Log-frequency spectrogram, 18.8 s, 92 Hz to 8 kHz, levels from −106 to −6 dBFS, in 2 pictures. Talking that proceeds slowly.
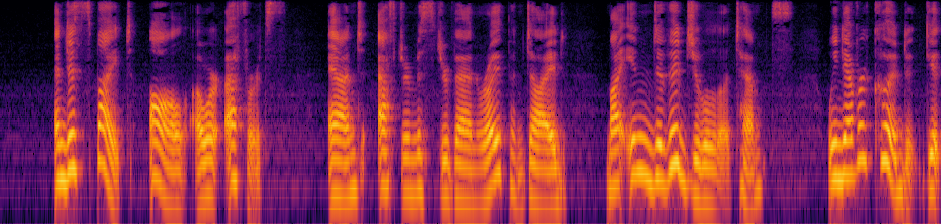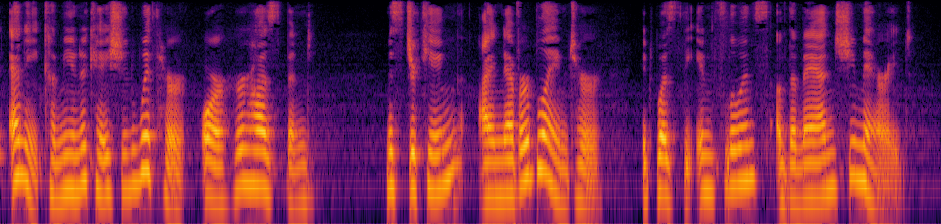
Yes: slow, 130 wpm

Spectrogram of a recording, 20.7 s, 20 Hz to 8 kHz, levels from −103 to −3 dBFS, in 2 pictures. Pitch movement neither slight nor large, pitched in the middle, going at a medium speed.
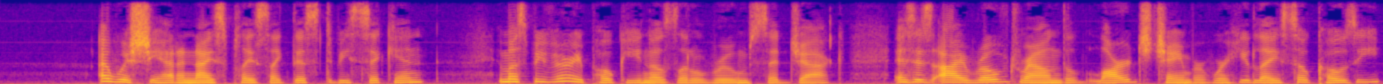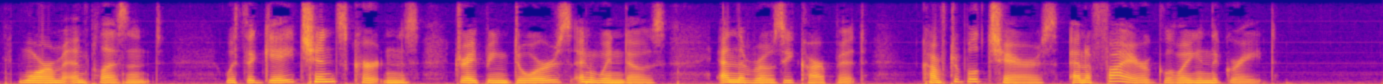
Yes: average, 3.5 semitones; medium, 180 Hz; average, 175 wpm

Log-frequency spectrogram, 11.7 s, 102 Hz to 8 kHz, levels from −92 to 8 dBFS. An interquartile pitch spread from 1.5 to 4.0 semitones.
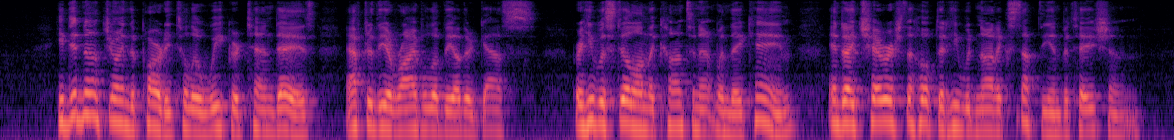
No: average, 4.4 semitones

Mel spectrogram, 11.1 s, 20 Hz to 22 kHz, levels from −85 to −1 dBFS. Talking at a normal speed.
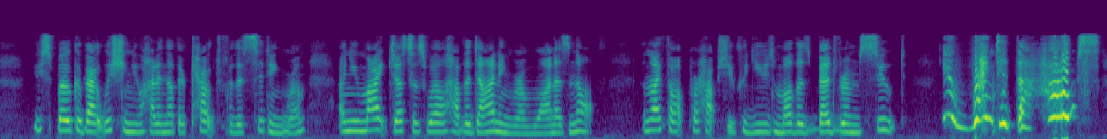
No: fast, 210 wpm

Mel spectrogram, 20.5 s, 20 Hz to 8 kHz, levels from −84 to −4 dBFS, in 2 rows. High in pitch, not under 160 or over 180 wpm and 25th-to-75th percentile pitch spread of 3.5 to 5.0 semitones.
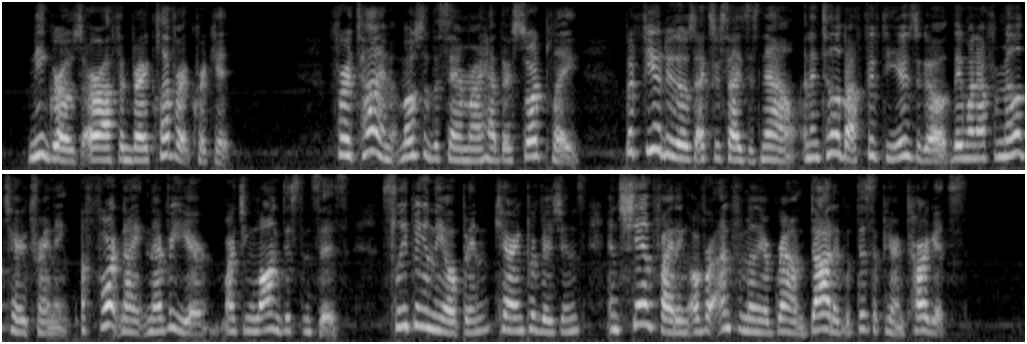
Yes: high, 235 Hz; average, 175 wpm; average, 4.4 semitones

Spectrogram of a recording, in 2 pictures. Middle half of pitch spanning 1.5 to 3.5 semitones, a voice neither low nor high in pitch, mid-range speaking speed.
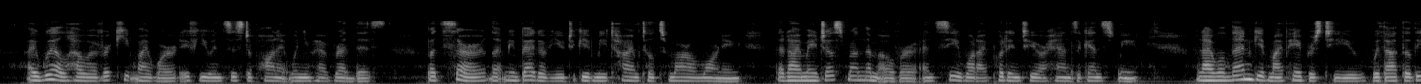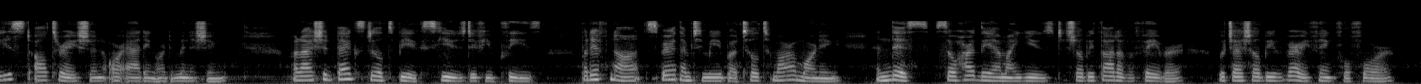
No: average, 2.9 semitones; medium, 165 Hz; fast, 225 wpm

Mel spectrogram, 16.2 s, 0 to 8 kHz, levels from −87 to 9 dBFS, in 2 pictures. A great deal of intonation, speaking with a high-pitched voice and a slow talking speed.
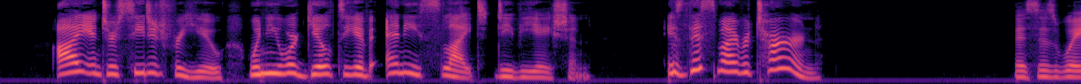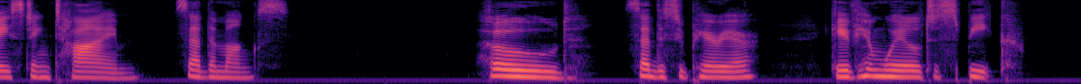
No: wide, 6.7 semitones; medium, 180 Hz; slow, 115 wpm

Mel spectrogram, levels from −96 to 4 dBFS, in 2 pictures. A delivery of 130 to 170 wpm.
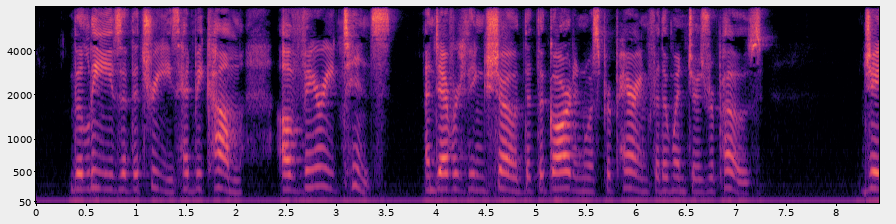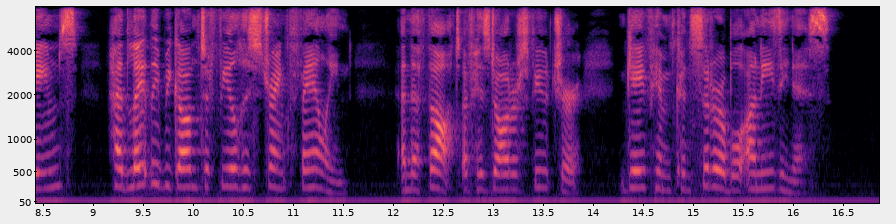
Yes: average, 150 wpm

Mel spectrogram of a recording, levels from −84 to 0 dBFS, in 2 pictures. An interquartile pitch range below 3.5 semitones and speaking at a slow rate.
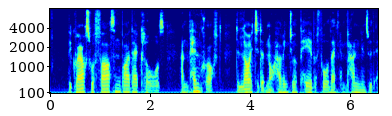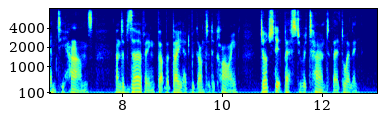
No: narrow, 2.5 semitones; average, 175 wpm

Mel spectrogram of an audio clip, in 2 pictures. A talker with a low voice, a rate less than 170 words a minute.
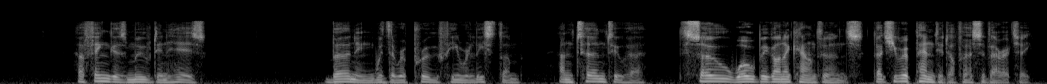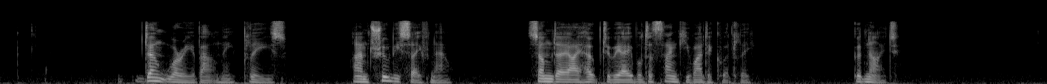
Yes: low, 110 Hz; average, 140 wpm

